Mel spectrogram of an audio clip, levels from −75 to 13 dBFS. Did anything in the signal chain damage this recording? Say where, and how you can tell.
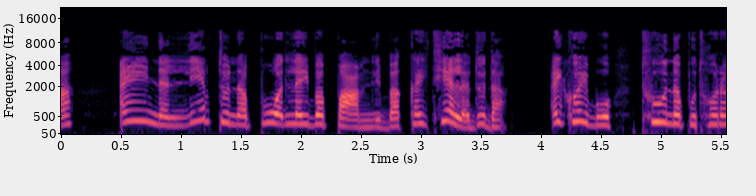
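Yes, at the codec stage, and it runs through the whole speech clip. There's nothing at all above about 11.2 kHz, a hard treble ceiling, and the speech has a plainly watery, swirly quality, with sibilants that chirp and smear. That's likely MP3 compression at a low bitrate, something around 48 kbps. Starved of bits, the encoder chops off the top band and zeroes the weaker frequency lines, which then flicker in and out from frame to frame.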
